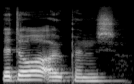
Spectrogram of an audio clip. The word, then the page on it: the door opens: British English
